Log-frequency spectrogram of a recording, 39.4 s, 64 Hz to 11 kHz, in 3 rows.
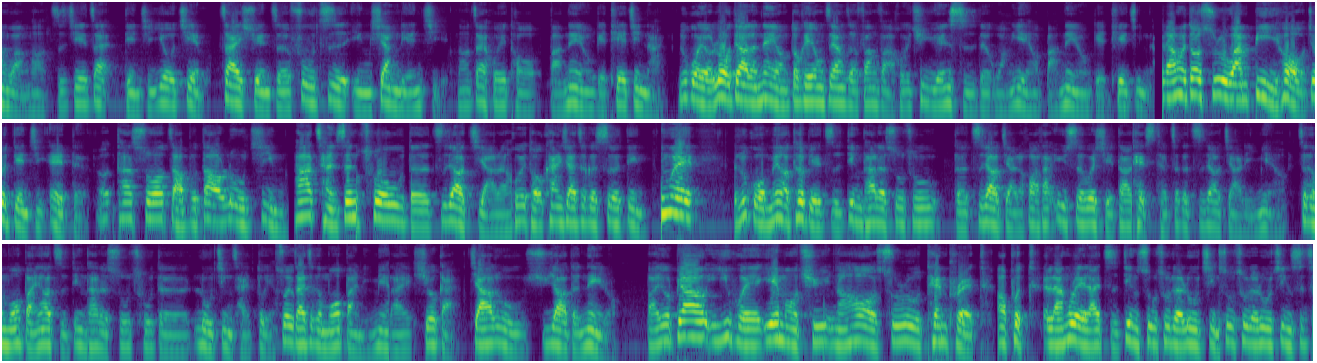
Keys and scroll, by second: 6.5 ctrl+v, 11.1 ctrl+`.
